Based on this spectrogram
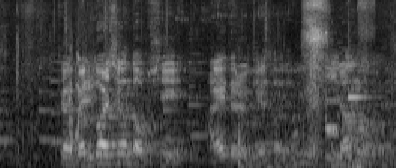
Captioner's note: gasping for air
